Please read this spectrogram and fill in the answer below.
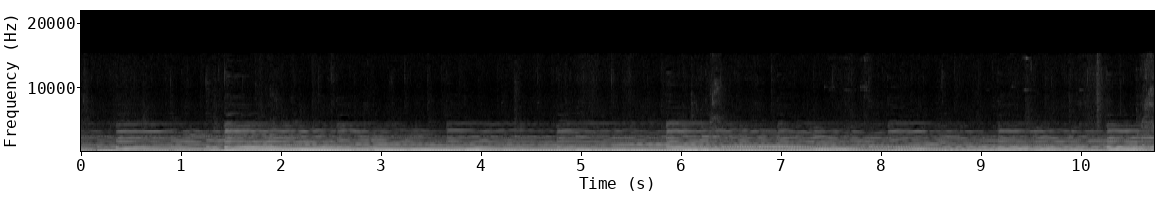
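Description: Solo electric guitar playing a slow instrumental intro of sustained, ringing chords. The chord changes about two seconds in and again a little past six seconds.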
